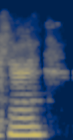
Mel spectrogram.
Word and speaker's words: Caren: I'm Caren with the C. And now I'm Caren with the C. So just remember Care, Ware, it rhymes.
